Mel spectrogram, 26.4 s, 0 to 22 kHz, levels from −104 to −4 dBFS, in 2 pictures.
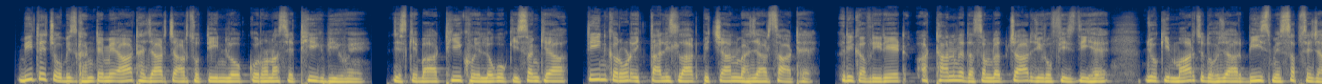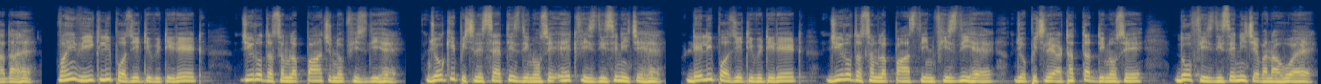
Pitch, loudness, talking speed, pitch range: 165 Hz, -23 LUFS, 180 wpm, 155-180 Hz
